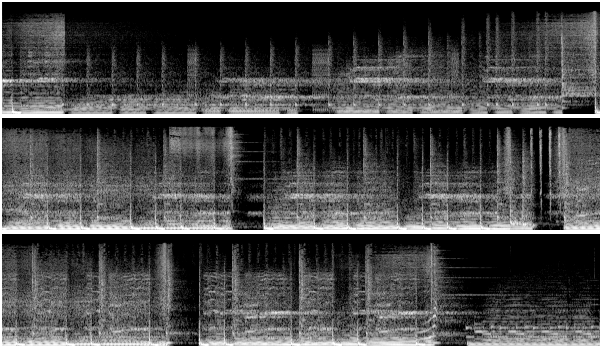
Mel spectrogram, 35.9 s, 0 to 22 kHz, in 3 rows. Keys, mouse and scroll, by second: 4.0-5.7 right drag, 5.6 c, 5.7-6.8 middle drag, 9.8 right click, 10.1 ctrl+s, 10.4 middle click, 12.4 c, 13.3-15.0 drag, 13.4-15.9 middle drag, 14.3 c, 17.9-19.3 right drag, 20.1 c, 22.2 KP_Decimal, 23.9 i, 29.5 z, 29.8-31.3 middle drag, 31.3-32.7 drag, 32.9 KP_3, 33.4 z.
